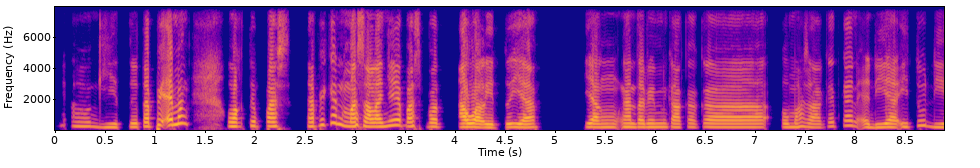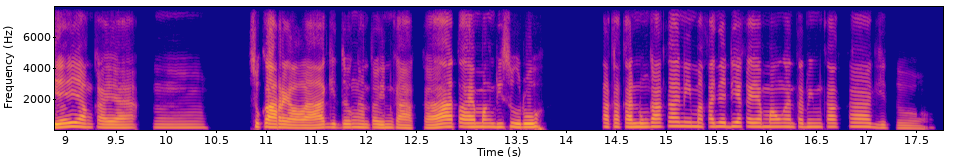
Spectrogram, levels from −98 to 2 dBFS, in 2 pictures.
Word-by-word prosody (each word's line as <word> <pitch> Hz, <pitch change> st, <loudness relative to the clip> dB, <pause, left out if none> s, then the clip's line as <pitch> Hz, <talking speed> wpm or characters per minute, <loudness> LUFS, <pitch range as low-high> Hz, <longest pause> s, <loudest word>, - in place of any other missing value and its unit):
Oh, 275 Hz, -1 st, -5 dB
gitu, 215 Hz, 0 st, -4 dB
tapi 265 Hz, -, +3 dB
emang 365 Hz, +6 st, +8 dB, 0.5 s
waktu 265 Hz, +2 st, +3 dB
pas 275 Hz, -1 st, +1 dB
tapi 270 Hz, +7 st, -1 dB
kan 480 Hz, -5 st, +1 dB
masalahnya 270 Hz, +2 st, +5 dB
ya 340 Hz, -, 0 dB
pas 265 Hz, +2 st, +2 dB
per 245 Hz, 0 st, 0 dB, 0.2 s
awal 225 Hz, -2 st, +7 dB
itu 205 Hz, +3 st, -3 dB
ya, 215 Hz, -1 st, +4 dB, 0.5 s
yang 220 Hz, -1 st, +2 dB
nganterin 225 Hz, 0 st, +1 dB
Kakak 220 Hz, -1 st, -2 dB
ke 230 Hz, -1 st, +1 dB, 0.7 s
rumah 225 Hz, +4 st, -1 dB
sakit 230 Hz, +4 st, -4 dB
kan, 315 Hz, +2 st, -3 dB, 0.2 s
dia 215 Hz, +2 st, +2 dB
itu 235 Hz, +8 st, -5 dB
dia 220 Hz, -5 st, 0 dB
yang 235 Hz, -4 st, 0 dB
kayak, 195 Hz, -2 st, -4 dB
hmm, 195 Hz, -1 st, -11 dB, 0.4 s
sukarela 195 Hz, -5 st, +1 dB
gitu 210 Hz, 0 st, -6 dB
nganterin 205 Hz, -2 st, -4 dB
Kakak 185 Hz, +6 st, 0 dB
atau 235 Hz, -1 st, -1 dB
emang 235 Hz, 0 st, -1 dB
disuruh 225 Hz, 0 st, -1 dB, 0.6 s
kakak 235 Hz, 0 st, -3 dB
kandung 235 Hz, +1 st, -3 dB
Kakak 275 Hz, +2 st, -2 dB
nih, 270 Hz, -, -4 dB
makanya 250 Hz, 0 st, -4 dB
dia 260 Hz, 0 st, -2 dB
kayak 245 Hz, -1 st, -2 dB
mau 240 Hz, 0 st, -3 dB
nganterin 235 Hz, -1 st, -7 dB
Kakak, 240 Hz, 0 st, -5 dB
gitu? 165 Hz, -5 st, -13 dB
230 Hz, 155 wpm, -22 LUFS, 210-250 Hz, 0.7 s, emang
